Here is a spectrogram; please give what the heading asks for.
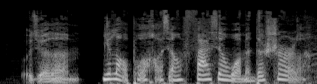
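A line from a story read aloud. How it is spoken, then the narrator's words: Low voice. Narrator (Chinese): 老王低声说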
